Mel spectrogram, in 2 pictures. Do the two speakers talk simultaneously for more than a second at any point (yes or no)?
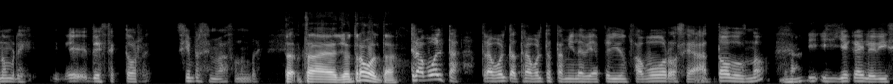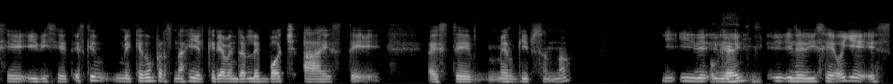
no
